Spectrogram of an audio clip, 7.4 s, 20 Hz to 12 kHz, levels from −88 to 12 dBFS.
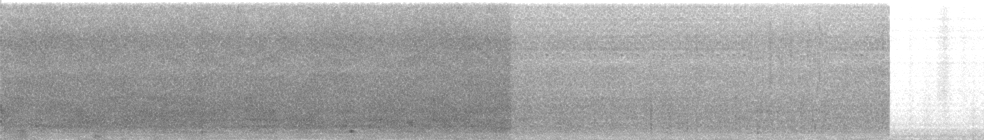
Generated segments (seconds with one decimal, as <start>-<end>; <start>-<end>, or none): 0.0-5.6; 6.2-7.4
